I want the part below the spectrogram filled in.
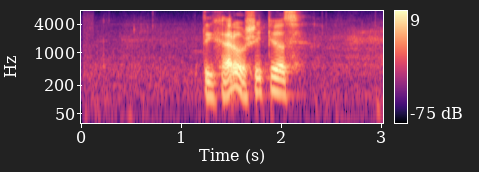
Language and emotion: Russian, positive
